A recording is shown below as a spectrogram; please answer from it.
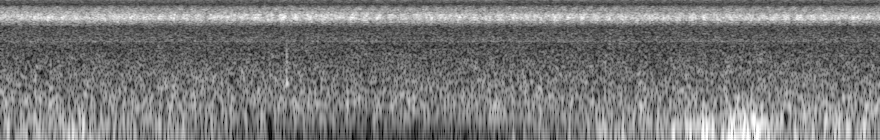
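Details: Japanese summer cicadas at Mt. Kirishima's Maruike spring pond, an unbroken shrill buzzing band held at a constant level, mixed with the hiss of running stream water and a brief low rumble near the end.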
